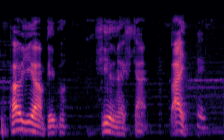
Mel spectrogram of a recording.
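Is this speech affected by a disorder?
Yes: mouth cancer.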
